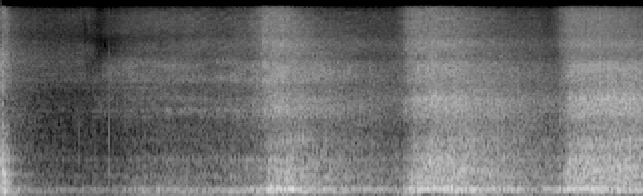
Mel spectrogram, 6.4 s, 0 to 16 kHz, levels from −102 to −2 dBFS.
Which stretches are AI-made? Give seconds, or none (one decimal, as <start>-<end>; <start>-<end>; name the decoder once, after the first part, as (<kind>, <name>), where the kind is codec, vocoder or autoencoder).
1.6-5.4 (codec, SNAC)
